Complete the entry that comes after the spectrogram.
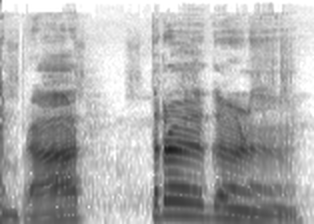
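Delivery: भ्रातृगण stretched very slowly in syllables; slow spelling demo. Shown as a demonstration. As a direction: sound out भ्रातृगण for someone writing it. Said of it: "देखिए कैसे लिखेंगे".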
